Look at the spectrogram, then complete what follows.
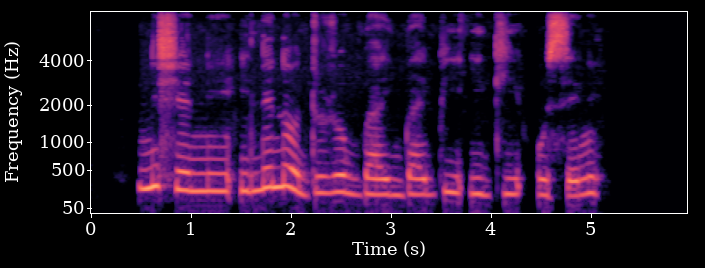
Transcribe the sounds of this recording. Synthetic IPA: nĩ˦ʃe˧nĩ˧i˧le˦nãː˦˨du˨˦ɾo˦ɡ͡ba˨i˨ɡ͡ba˨i˦bi˦i˧ɡi˧o˨se˨˦nĩ˦

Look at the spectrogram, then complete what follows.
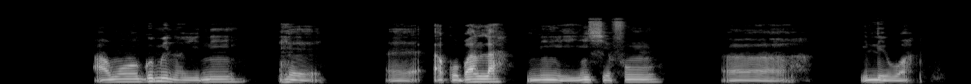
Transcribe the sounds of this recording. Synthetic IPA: a̰˨w̃ɔ̃˧ɡo˦mĩ˦˨nã˨ji˨nĩ˦˨ | a̰˨ko˨ba˨˦n̩˦la˦ | nĩ˧e˨ji˨˦n̩˦ʃe˧fũ˦ | ḭ˧le˦˨wa˧

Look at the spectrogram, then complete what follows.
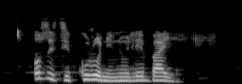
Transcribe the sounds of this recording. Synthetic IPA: o˦s̬i˦˨ti˧ku˦ɾo˦˨nĩ˨˦nũ˧˦i˧le˦ba˦˨ji˨

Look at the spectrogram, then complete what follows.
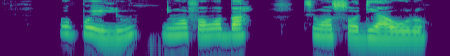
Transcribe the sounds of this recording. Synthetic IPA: ɡ͡bo˧ɡ͡bo˧i˨lu˨˦nĩ˦w̃ɔ̃˦fɔ˧wɔ˦ba˦ | ti˦w̃ɔ̃˦sɔ˧di˦a˧o˧ɾo˧

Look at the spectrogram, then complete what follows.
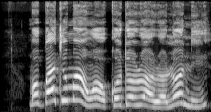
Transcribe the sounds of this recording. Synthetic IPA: mo˧ɡ͡ba˦d͡ʒu˦mã˦a˦˨w̃ɔ̃˧o˨ko˧do˦ɾo˦ɔ˨ɾɔ˨lo˦˨nĩ˨˦

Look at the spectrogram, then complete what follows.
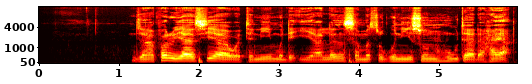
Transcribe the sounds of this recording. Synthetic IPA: d͡ʒaː˨ɸɐ˦rjaː˦sɪ˦ja˨wɐ˨tɐ˨nːiː˦mu˨da˨ʔɪ˨jaː˨lɐ˦nsa˨mɐ˦sʼʊ˦ɡʷʊ˦niː˦sʊ˦ŋɦuː˦taː˨da˨ɦa˦ja˨ʔ

